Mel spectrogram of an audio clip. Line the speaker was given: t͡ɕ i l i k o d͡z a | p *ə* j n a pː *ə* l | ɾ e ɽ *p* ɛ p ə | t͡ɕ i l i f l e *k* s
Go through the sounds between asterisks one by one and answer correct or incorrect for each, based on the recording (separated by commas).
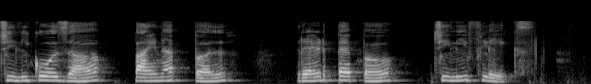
incorrect, correct, correct, correct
